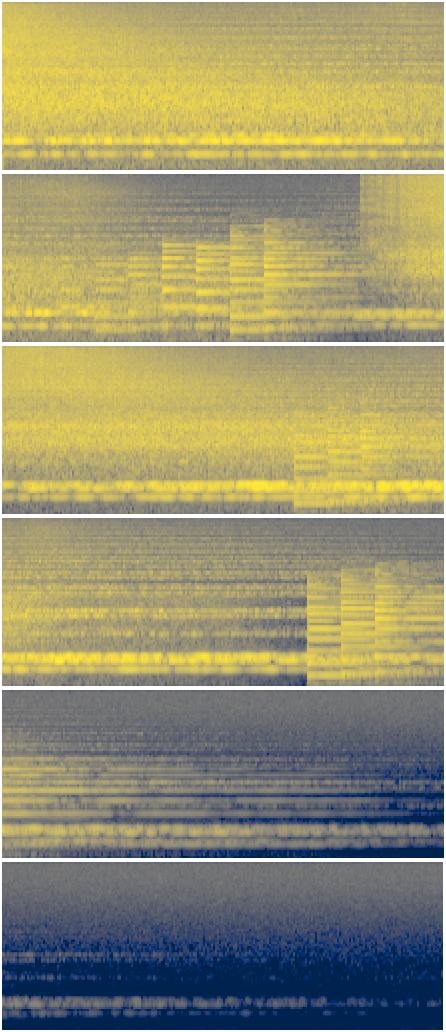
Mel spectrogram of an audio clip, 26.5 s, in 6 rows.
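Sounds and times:
slow piano: 0.0s - 20.7s.

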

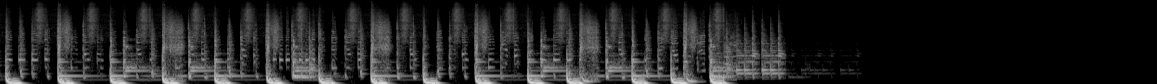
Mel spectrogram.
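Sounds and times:
cypher beat: 0.0s - 7.6s.

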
